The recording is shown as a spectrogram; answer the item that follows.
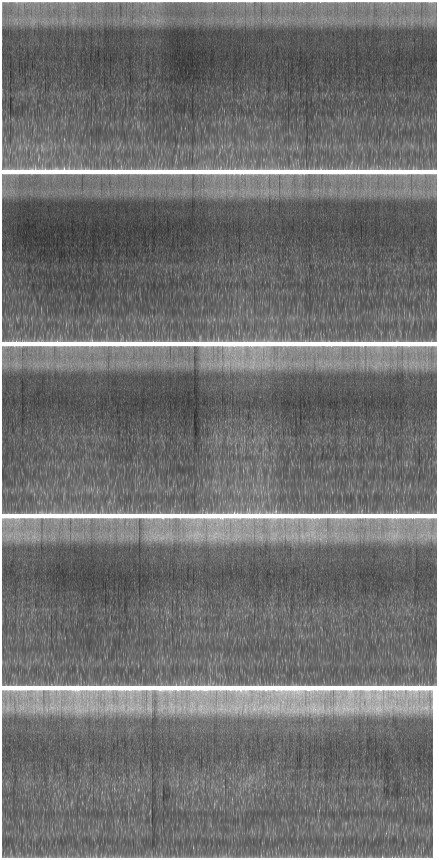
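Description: Chicken pieces deep-frying in hot oil in a frying pan, a continuous sizzle that swells louder in surges early on as more pieces go into the oil. There is a sharp tick from the spatula about sixteen seconds in, and the sizzle settles a little quieter after it.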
